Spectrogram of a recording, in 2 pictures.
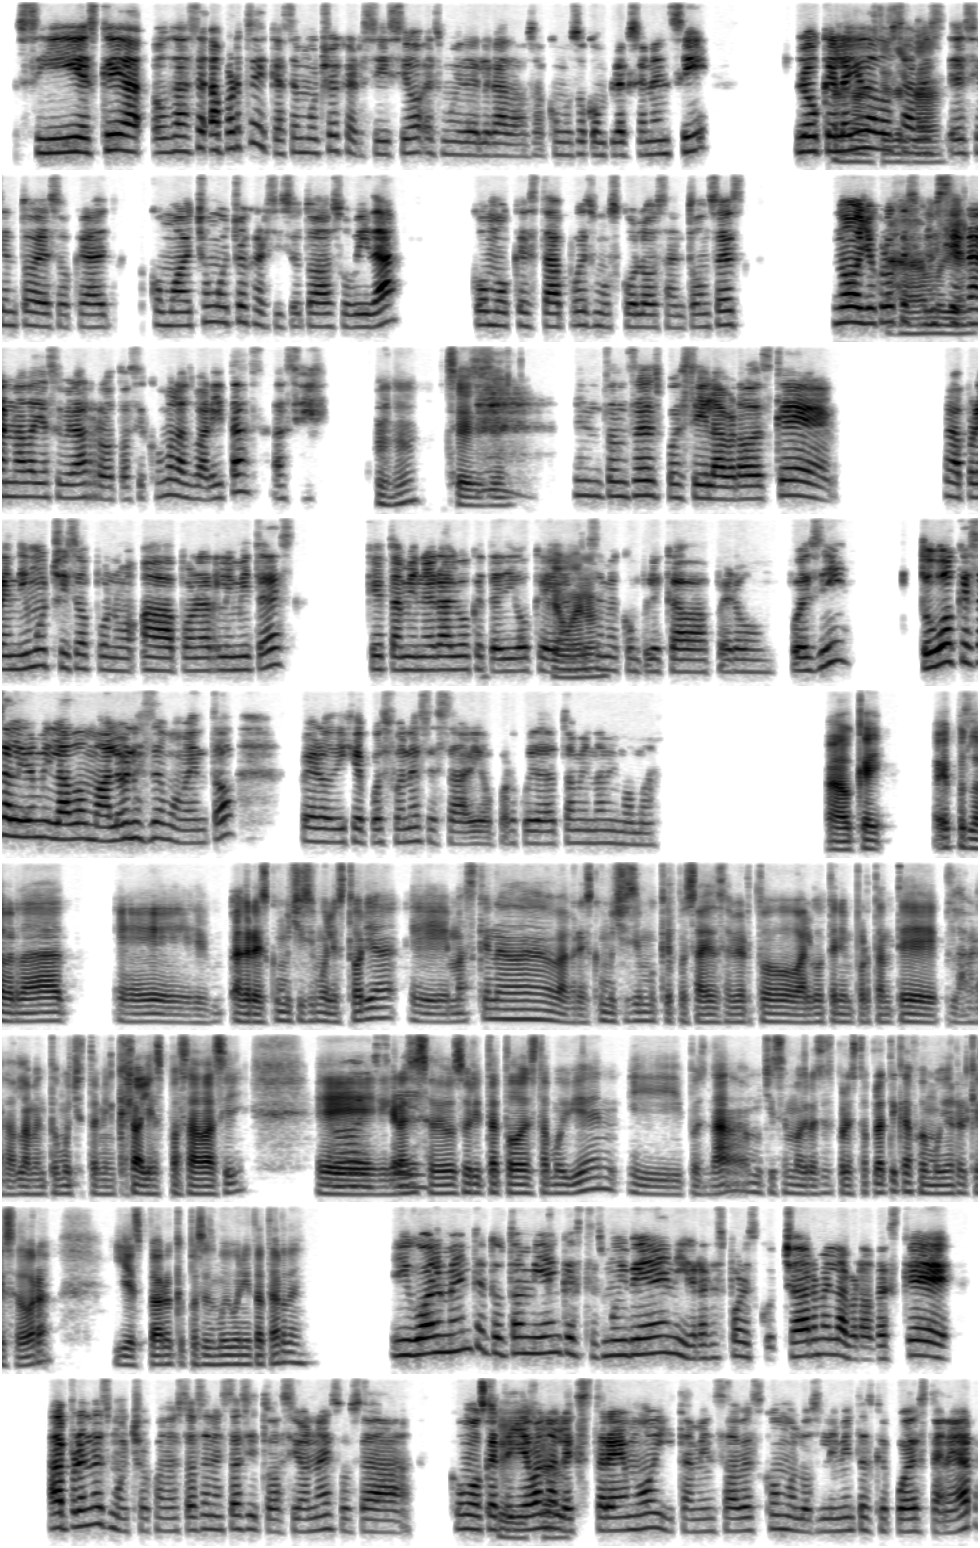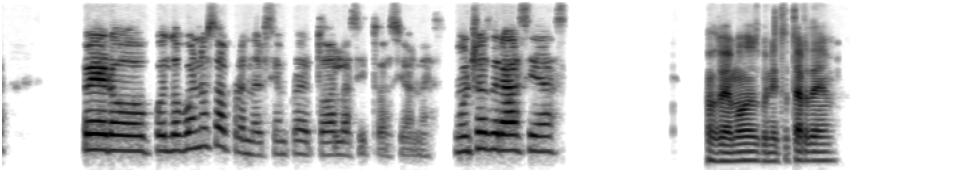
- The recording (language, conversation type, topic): Spanish, podcast, ¿Cómo te transformó cuidar a alguien más?
- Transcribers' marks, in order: laughing while speaking: "así"; other background noise; laughing while speaking: "ese"; laughing while speaking: "que lo"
